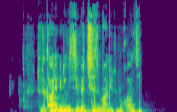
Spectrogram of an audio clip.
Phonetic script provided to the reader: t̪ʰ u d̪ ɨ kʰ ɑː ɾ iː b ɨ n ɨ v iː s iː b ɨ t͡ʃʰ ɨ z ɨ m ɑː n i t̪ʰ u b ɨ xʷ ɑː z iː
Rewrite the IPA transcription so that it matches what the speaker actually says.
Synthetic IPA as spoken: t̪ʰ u d̪ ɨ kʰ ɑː ɾ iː b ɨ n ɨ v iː s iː b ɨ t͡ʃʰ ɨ z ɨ m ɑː n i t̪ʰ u b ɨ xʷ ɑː z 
